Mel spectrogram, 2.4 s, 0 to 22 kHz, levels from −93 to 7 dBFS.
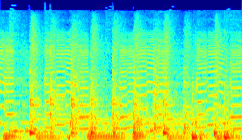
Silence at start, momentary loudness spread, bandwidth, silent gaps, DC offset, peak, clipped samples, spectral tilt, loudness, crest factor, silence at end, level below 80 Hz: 0 s; 2 LU; 17 kHz; none; under 0.1%; 0 dBFS; under 0.1%; -5.5 dB/octave; -14 LUFS; 12 dB; 0 s; -22 dBFS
